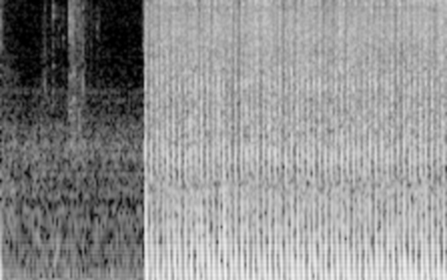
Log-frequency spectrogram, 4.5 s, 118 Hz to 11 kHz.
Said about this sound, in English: This is me shooting all 125 bullets, not touching the right analog stick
